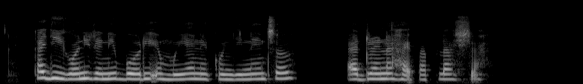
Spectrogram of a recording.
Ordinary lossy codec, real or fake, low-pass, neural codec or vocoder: AAC, 48 kbps; real; 9.9 kHz; none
